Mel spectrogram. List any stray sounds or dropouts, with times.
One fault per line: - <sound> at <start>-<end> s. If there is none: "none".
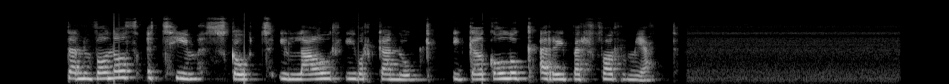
none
